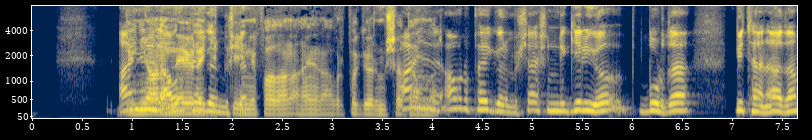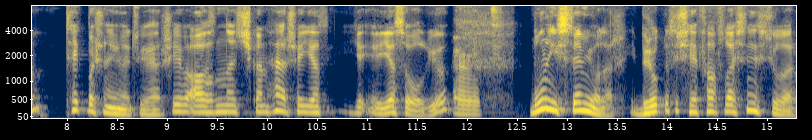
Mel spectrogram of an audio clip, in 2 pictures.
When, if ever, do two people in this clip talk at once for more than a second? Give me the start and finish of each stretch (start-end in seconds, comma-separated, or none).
0.9-2.3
